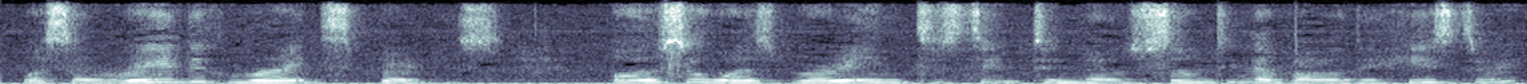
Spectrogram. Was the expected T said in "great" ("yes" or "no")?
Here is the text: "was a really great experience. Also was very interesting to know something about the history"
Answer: no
